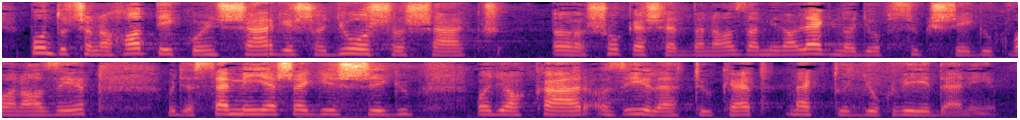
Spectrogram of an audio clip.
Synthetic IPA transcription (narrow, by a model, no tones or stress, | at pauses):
po̞nt̪o̞ʃɒnɒɦɒt̪eːko̞ɲʃaːɡeːʃɒɟo̞rʃɒʃaːɡ | ʃo̞kɛʃɛd̪̚bɛnɒzɒmiɾɒlɛɡnɒɟo̞bsykʃeːɡykʋɒnɒzeːrt̪ho̞ɟɒsɛmeːjɛʃɛɡeːʃːeːɡykʋɒɟɒkaːɾɒ̰zeːlɛt̪ykɛt̪mɛkt̪uɟːukʋeːd̪ɛ̰nḭ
